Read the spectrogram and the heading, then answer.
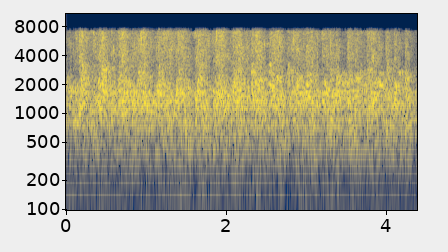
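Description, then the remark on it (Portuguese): A crowd applauds Professor Maria Leopoldina, representative of Brazil's MEC, many hands clapping steadily in a dense, even wash of sound that stays loud throughout, with no voices heard over it. “Vamos aplaudir a professora Maria Leopoldina.”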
